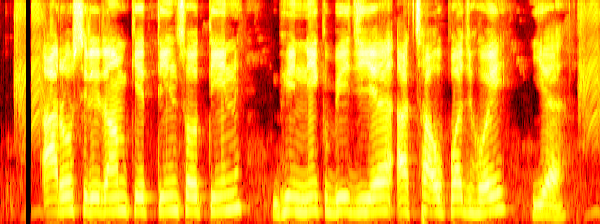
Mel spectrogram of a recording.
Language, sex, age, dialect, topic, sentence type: Maithili, male, 18-24, Eastern / Thethi, agriculture, question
